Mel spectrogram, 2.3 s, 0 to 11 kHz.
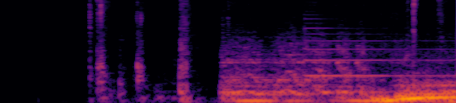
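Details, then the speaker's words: Hemi-powered car that powered on but would not start, after replacing two blown fuses (one for the ABS module, fuse 36): a few faint clicks and a very short crank, then it catches at once and climbs to a strong, even idle; healthy start. "See that? Fired right up."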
